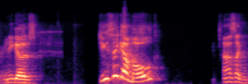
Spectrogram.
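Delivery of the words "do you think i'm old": much higher, a bit louder question; old man asking. Retold or imitated. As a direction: ask him like a curious old man. Old man's question, retold.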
